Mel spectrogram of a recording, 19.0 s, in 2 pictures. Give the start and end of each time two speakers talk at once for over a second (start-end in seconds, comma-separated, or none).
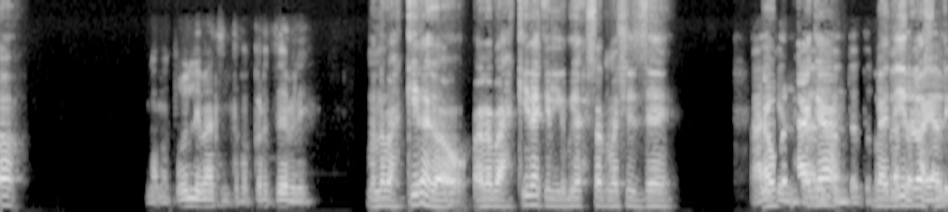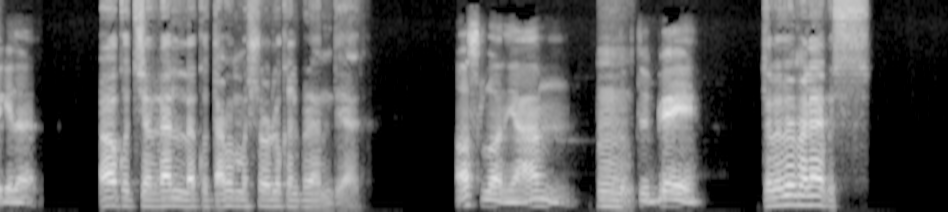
7.6-9.4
